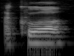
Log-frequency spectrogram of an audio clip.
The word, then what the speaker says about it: ακούω: So akuo also counts as a verb with its accent on the ending, even though we have uo there and the accent on the u. So akuo is like one of our verbs with the accent on the end, but this is a little bit strange.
